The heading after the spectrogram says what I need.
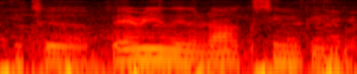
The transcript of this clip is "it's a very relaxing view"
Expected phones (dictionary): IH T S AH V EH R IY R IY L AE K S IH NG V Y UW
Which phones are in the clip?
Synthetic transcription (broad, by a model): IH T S AH V EH R IY L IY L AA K S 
